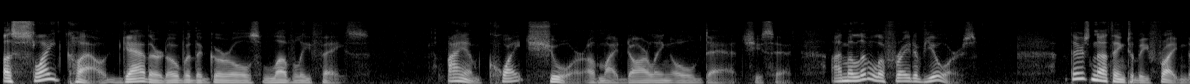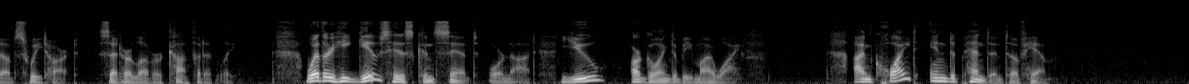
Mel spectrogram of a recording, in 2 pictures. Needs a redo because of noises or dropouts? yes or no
no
